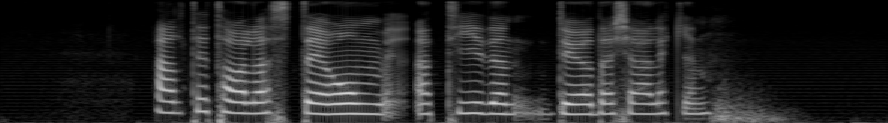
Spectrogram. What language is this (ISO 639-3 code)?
swe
